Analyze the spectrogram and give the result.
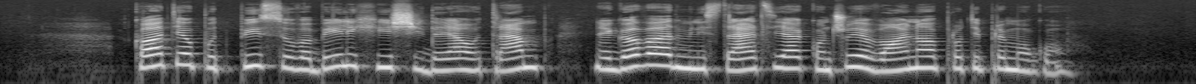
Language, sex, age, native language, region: Slovenian, female, 18-29, Slovenian, Gorenjska region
